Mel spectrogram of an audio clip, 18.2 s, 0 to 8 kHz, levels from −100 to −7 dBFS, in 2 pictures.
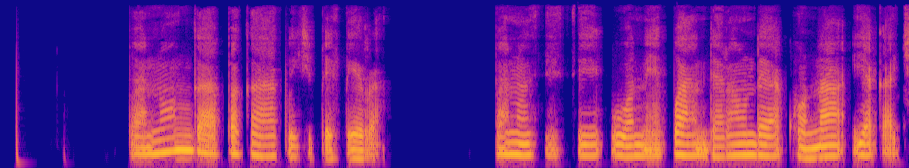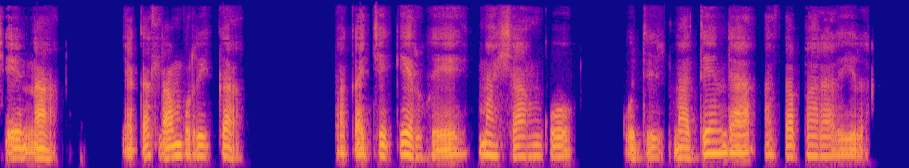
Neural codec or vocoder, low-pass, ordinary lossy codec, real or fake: none; 7.2 kHz; AAC, 32 kbps; real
